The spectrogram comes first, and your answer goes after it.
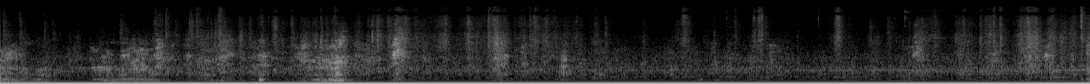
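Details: Two dogs, a Golden Retriever and a Samoyed, wrestling in bitey-face play and running after each other, on old 8mm tape: short growly grumbles and whines early on, then scuffling, panting-like noise over constant hiss.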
